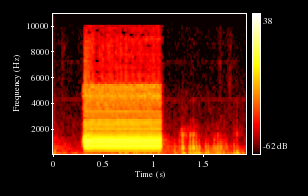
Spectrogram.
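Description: A single loud, harsh game-show wrong-answer buzzer blares for just under a second, sounded as a self-penalty for getting a fact wrong, steady, then cuts off into quieter muffled voices and background rustle.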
